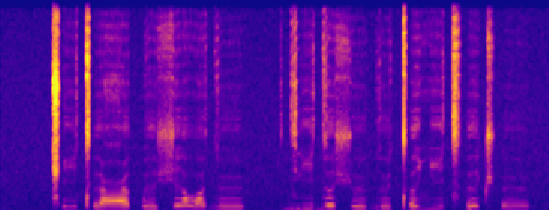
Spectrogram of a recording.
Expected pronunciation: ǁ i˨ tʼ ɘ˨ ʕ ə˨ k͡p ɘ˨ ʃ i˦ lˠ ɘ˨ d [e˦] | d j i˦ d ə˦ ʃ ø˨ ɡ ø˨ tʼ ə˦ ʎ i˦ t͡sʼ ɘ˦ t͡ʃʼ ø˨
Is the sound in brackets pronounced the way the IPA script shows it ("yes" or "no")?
no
